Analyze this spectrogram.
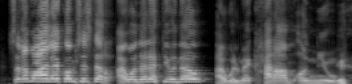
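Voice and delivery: high, loud comic put-on accent; Mahmoud character voice. Creator reenacts his viral video line in the Mahmoud voice. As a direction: play the comedic persona, loud and high. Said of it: "all I said in the video was".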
